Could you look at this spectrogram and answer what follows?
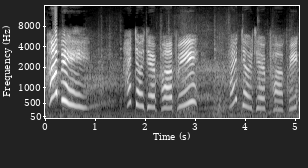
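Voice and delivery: high, loud sing-song pet talk; mock puppy greeting. Gamer greeting a monster as a puppy.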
